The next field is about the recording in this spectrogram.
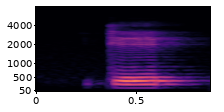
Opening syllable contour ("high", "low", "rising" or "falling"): high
